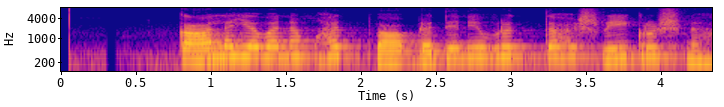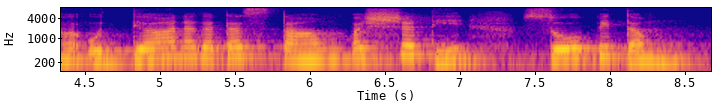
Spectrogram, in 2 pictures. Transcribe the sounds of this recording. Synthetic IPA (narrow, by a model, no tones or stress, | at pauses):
kaːlɐjɐʋɐnɐmɦɐt̪ʋaːpɾɐt̪iniʋɾut̪ːɐɦɐ̆ʃɾiːkɾuʂɳɐɦɐ̆ʔud̪jaːnɐɡɐt̪ɐst̪ʰaːmpɐʃjɐt̪i | soːpit̪ɐm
